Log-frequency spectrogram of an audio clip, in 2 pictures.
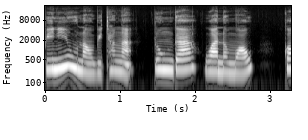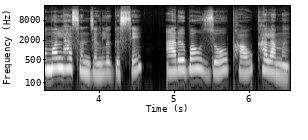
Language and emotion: Bodo, neutral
